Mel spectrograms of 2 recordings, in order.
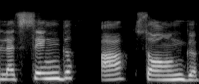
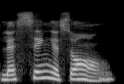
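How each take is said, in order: First: The g is released as a clear stop. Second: The g is held back in the nose. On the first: The speaker calls it wrong. "We don't say let's sing a song" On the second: The speaker calls it right. "For example, sing"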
